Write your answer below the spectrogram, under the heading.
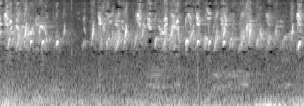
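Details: A goldfinch in full song, a fast unbroken stream of sparkling high chirps and twittering trills, with a gentle low hum behind it.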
